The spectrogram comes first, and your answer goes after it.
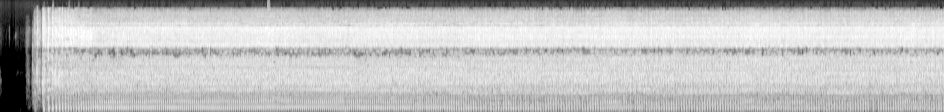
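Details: Moped small four-stroke with newly fitted carburetor filter: starts and settles into a steady, busy idle with a light metallic rattle; owner suspects timing chain, not confirmed.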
